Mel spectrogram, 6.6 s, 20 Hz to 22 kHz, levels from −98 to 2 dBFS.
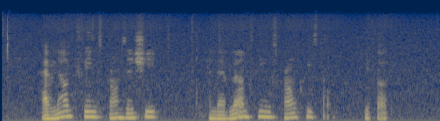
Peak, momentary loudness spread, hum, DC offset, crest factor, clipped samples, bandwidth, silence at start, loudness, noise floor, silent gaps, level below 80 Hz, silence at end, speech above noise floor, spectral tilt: -12 dBFS; 17 LU; none; under 0.1%; 20 dB; under 0.1%; 14 kHz; 0.1 s; -31 LUFS; -55 dBFS; none; -54 dBFS; 0.8 s; 25 dB; -6.5 dB/octave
